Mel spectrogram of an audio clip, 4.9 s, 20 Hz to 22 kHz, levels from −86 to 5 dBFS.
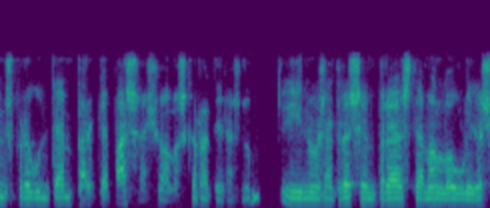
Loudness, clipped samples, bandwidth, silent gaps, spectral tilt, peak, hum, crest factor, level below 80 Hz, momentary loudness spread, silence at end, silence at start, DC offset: -29 LUFS; under 0.1%; 8.2 kHz; none; -1.5 dB/octave; -12 dBFS; none; 18 dB; -82 dBFS; 12 LU; 0 s; 0 s; under 0.1%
